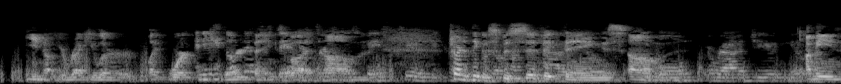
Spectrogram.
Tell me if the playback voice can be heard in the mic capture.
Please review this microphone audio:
Yes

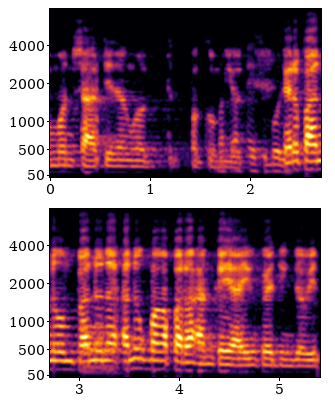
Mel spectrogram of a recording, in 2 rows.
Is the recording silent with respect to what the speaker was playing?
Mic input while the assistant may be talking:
No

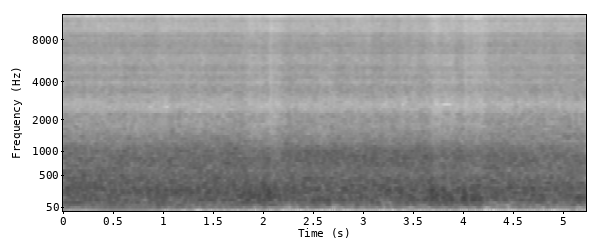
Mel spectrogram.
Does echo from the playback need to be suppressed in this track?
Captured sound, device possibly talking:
No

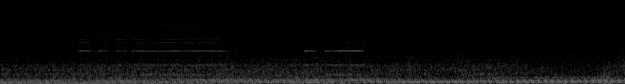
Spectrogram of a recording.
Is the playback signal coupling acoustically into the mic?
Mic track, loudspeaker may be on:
No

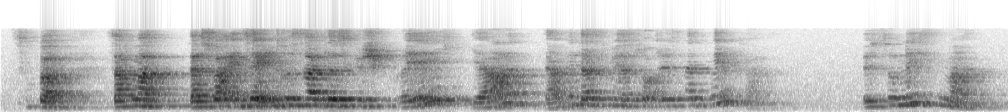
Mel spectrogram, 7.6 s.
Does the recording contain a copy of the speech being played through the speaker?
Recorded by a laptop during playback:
No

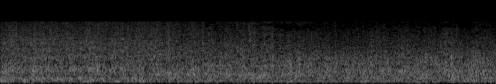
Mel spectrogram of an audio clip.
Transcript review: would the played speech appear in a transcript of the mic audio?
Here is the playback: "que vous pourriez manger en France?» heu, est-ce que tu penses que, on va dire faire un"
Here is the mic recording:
No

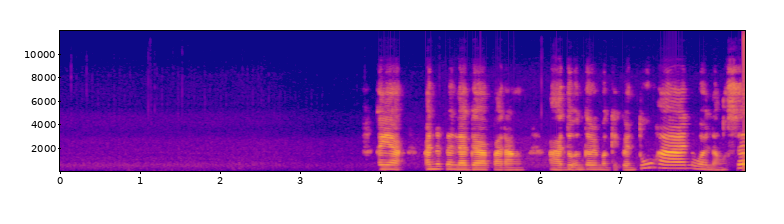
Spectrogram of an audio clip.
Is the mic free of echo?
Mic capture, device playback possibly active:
Yes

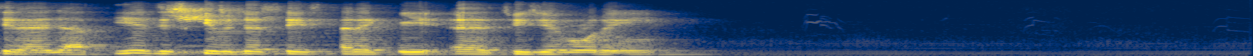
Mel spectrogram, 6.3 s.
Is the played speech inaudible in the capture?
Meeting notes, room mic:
No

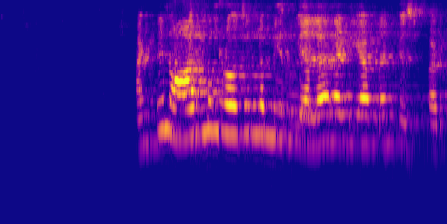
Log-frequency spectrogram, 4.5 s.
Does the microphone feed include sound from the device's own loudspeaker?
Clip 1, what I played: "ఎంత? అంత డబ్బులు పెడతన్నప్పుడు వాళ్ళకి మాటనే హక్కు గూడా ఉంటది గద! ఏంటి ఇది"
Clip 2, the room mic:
No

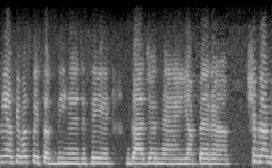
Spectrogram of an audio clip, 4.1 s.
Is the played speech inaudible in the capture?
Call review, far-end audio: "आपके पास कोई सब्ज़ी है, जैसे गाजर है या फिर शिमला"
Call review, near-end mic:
No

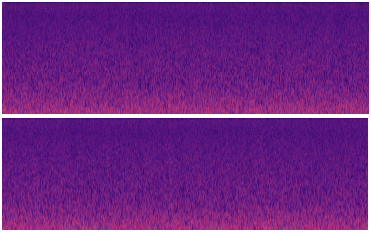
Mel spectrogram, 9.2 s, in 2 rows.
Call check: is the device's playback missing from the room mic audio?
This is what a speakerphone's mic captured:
Yes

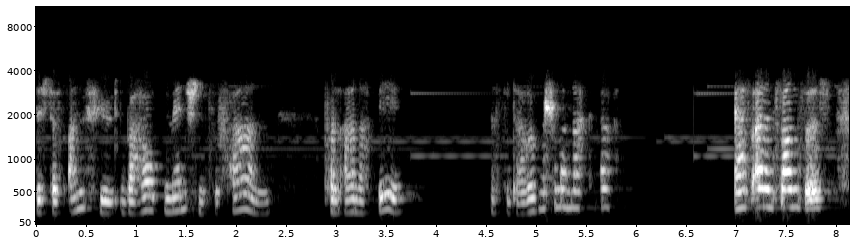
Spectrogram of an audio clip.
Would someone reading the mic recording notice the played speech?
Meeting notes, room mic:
Yes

